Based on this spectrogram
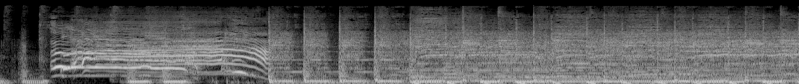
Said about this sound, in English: Scream to end it. Scream to end it.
